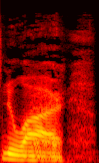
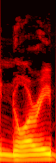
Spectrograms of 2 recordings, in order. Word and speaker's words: noir: I know it's noir. But just when people who say nori because they just think that's how it's pronounced.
